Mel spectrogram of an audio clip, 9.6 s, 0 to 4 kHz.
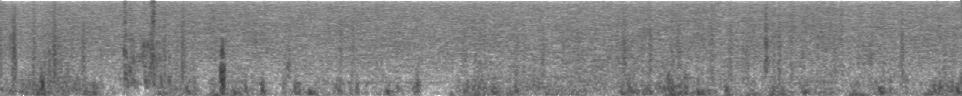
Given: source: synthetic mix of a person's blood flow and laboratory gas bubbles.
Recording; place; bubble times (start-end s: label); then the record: Doppler ultrasound of blood flow; subclavian vein
1.19-1.77 s: bubbles
From the record:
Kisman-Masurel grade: 211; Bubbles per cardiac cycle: several, 3 to 8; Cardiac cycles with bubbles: 1 to 10%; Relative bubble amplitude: barely perceptible (0.100 to 0.250); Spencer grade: 1 (occasional bubble signal discernible with the cardiac motion signal, with majority of cardiac periods free of bubbles); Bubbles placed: anywhere in the cardiac cycle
